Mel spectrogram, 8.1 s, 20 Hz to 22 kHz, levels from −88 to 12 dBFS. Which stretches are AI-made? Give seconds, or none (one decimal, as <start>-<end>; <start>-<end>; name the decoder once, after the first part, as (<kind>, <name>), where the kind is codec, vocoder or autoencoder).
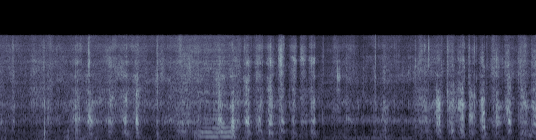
0.0-8.1 (codec, SNAC)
